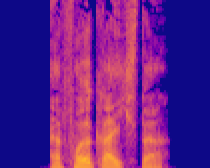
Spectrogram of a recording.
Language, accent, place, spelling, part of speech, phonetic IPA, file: German, Germany, Berlin, erfolgreichster, adjective, [ɛɐ̯ˈfɔlkʁaɪ̯çstɐ], De-erfolgreichster.ogg
- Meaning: inflection of erfolgreich: 1. strong/mixed nominative masculine singular superlative degree 2. strong genitive/dative feminine singular superlative degree 3. strong genitive plural superlative degree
